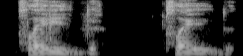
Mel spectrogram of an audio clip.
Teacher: the last sound a is voiced so we would say played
